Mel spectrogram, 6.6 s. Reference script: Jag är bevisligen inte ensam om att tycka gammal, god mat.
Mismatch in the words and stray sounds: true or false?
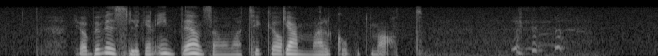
true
